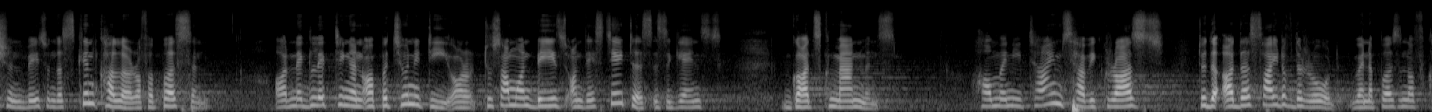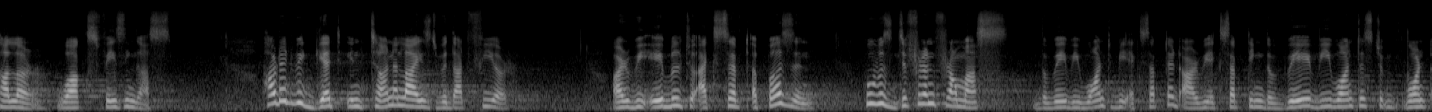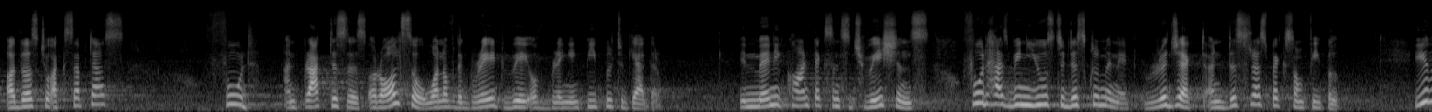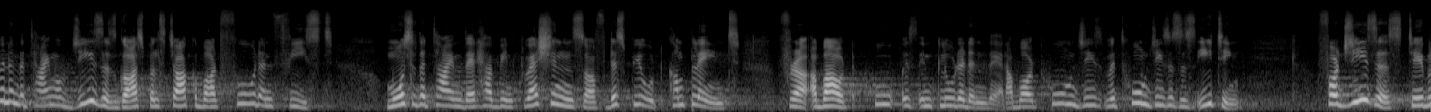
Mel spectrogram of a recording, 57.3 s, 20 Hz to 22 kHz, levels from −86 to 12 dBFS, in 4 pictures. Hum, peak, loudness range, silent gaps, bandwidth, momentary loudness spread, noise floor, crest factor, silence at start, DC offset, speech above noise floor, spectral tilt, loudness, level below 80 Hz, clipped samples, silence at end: none; -6 dBFS; 6 LU; none; 14.5 kHz; 12 LU; -57 dBFS; 22 dB; 0 s; under 0.1%; 31 dB; -5.5 dB/octave; -27 LUFS; -68 dBFS; under 0.1%; 0 s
